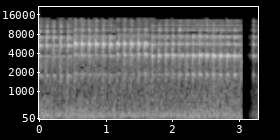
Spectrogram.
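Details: Woodpecker used as a training recording for songbirds, producing a rapid run of bright, piercing notes at an even tempo for about three seconds, ending abruptly in silence.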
